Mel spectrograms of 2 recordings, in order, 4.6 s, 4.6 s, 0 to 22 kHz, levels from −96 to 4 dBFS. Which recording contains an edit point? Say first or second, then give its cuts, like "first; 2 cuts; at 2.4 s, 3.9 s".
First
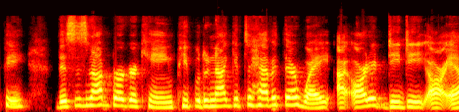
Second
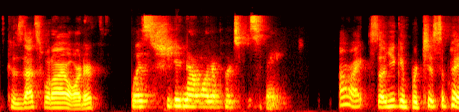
second; 1 cut; at 1.1 s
